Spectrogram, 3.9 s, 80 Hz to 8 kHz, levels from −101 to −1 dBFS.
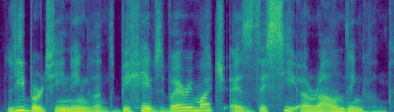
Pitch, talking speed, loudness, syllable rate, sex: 160 Hz, 165 wpm, -17 LUFS, 5.0 syllables/s, male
